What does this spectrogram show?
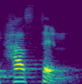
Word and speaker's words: hasten: yes you don't say hasten hen no you say h h the t is silent don't pronounce that word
